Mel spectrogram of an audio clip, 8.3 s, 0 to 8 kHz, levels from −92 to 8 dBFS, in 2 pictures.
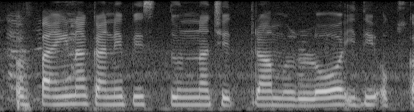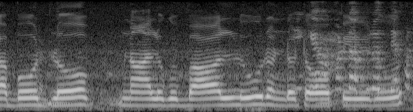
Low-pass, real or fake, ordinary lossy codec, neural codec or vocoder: none; real; none; none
